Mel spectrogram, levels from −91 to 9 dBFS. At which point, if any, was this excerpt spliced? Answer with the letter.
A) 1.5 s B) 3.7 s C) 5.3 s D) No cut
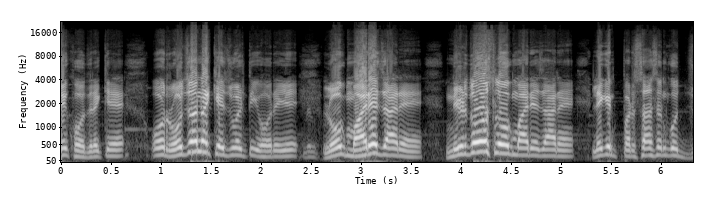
D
